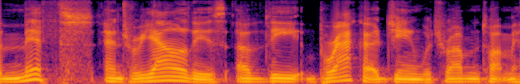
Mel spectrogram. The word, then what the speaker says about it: BRCA: us about the myths and realities of the bracket een which robin taught me how to pronounce BRCA is what I would have said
